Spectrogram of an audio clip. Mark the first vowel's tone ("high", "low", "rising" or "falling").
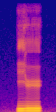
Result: high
